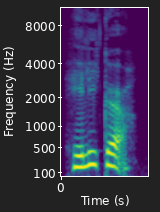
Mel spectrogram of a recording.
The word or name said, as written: helliggøre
